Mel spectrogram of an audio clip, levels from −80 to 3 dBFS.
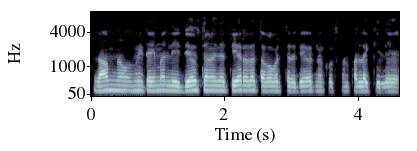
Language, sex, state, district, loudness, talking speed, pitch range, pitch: Kannada, male, Karnataka, Shimoga, -17 LUFS, 105 wpm, 125-135 Hz, 130 Hz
